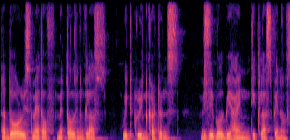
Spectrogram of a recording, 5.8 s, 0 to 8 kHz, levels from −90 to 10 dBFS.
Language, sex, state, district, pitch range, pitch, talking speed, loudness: English, male, Nagaland, Kohima, 80-85 Hz, 80 Hz, 155 wpm, -19 LUFS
